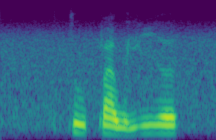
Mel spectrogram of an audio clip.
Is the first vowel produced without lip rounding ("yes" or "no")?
no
